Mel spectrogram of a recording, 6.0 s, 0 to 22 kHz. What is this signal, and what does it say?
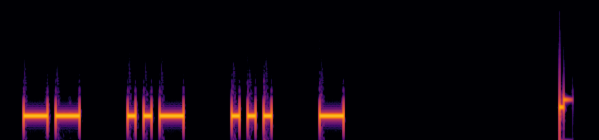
Morse code, heard as a keyed tone, about 15 wpm, spaced as for 11 wpm, 700 Hz. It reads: MUST
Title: 2x Character Spacing - Top 300 Words - 15wpm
